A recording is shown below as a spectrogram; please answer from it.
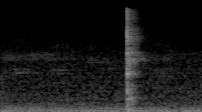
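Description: Near silence, with a single short click about a second and a quarter in.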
